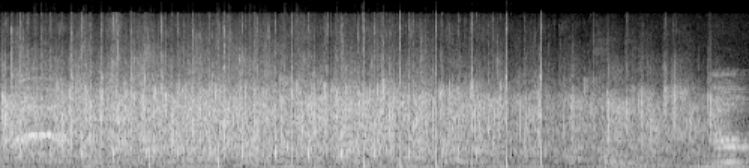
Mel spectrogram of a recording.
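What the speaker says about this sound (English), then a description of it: "Can we give our members a round of applause?" Enthusiastic audience applause at a botanic garden lecture, dense clapping from a sizable crowd that holds steady and then tapers off near the end.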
